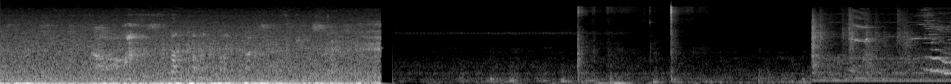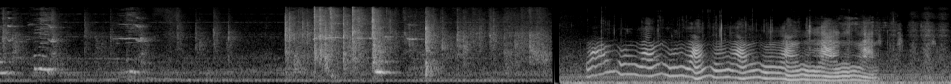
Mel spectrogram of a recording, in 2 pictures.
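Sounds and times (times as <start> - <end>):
dog whimpering: 8.5 - 11.1, 15.4 - 19.0.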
